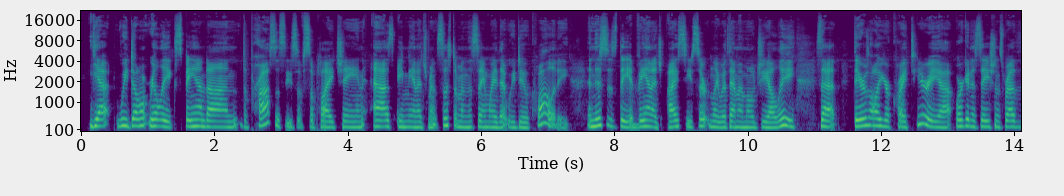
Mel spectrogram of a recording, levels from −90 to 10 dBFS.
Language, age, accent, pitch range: English, 40-59, American, 180-210 Hz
